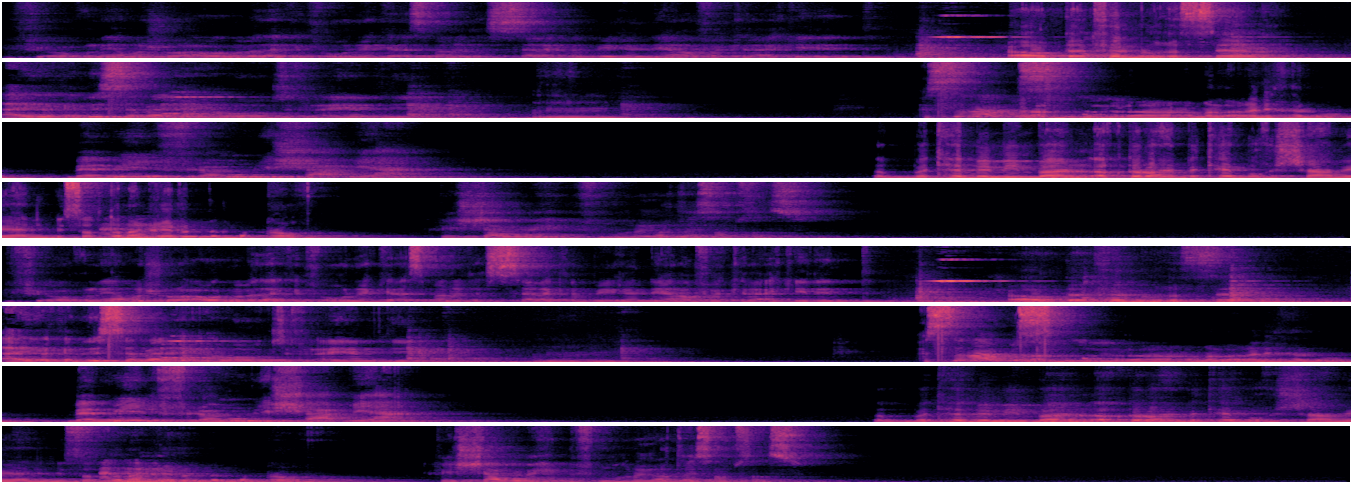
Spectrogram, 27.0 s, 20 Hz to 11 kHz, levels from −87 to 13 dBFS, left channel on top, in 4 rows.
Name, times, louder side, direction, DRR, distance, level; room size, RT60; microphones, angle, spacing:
voice 1, 0.0-4.4 6.7-9.0 11.3-12.3 13.8-15.7 20.7-21.3 22.4-24.3, right 3 dB, 80° right, 4 dB, 1.8 m, -35 dB
sound 1, 4.4-10.0, right 2 dB, 40° right, 2.8 m, -37 dB
voice 2, 5.0-6.5 9.4-9.8 11.8-13.6 17.9-21.8, left 3 dB, 75° left, 11 dB, 0.8 m, -31 dB
11.5 x 5.4 x 8.3 m, 1.1 s
head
